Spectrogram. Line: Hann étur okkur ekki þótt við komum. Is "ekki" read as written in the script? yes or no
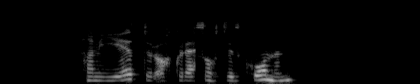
no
